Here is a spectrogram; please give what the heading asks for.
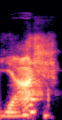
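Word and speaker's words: Iași: burlap before they left romania they lived in yash and he's and actually that's actually where they were married and josh is spelled i-a-s-s-i and he said yeah that's where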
